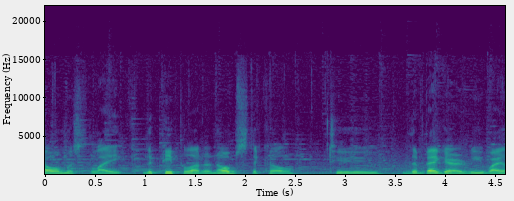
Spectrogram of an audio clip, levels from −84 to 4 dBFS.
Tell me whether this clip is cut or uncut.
cut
